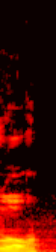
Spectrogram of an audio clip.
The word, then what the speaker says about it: Louisville: And if you say it correctly, it's Louisville, so King Louis is who that's named after, but it's really Louisville.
